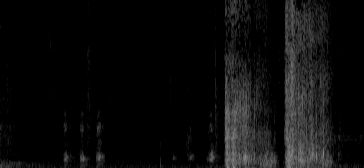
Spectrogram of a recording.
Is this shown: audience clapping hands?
no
